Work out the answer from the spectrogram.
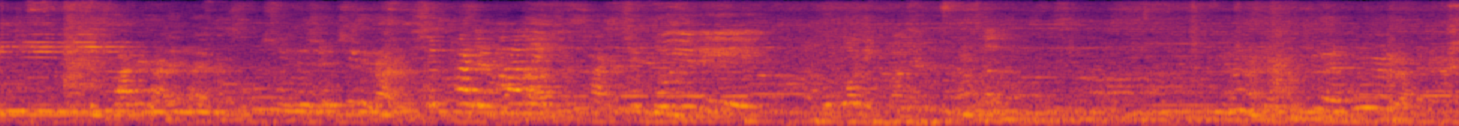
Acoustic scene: restaurant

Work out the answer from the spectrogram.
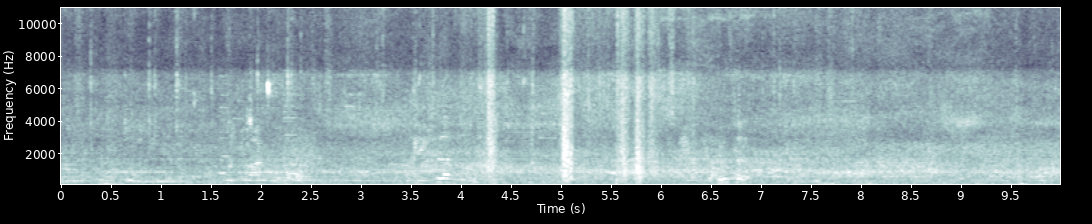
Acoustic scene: street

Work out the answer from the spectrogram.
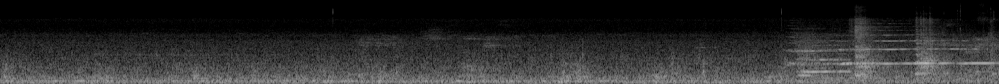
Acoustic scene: subway station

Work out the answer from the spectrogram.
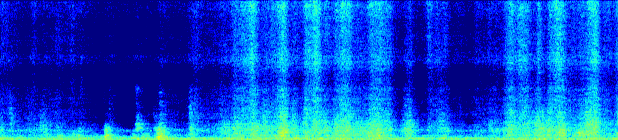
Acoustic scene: kitchen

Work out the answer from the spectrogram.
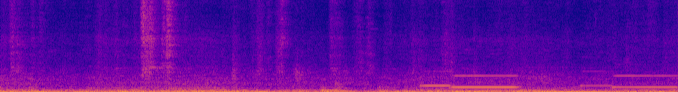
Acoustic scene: bus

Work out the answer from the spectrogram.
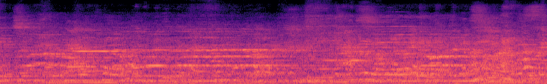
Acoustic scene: crowded indoor space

